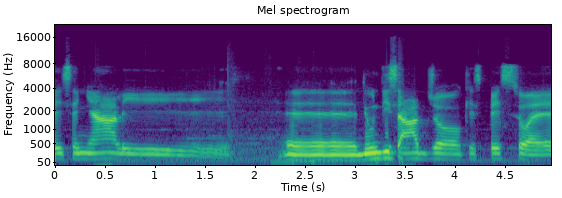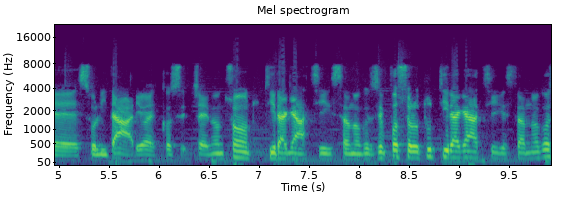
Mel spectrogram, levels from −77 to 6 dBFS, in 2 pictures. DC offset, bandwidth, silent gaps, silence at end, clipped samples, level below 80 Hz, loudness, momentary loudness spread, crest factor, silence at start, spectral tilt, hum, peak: under 0.1%; 11 kHz; none; 0 s; under 0.1%; -46 dBFS; -13 LUFS; 11 LU; 14 dB; 0 s; -3.5 dB/octave; none; 0 dBFS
